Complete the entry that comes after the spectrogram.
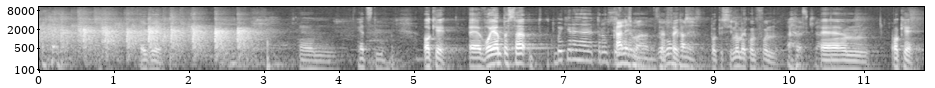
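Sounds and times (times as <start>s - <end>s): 
laughter: 0.0s - 0.6s, 10.0s - 10.6s
applause: 0.0s - 3.2s
speech: 1.4s - 1.9s, 4.3s - 11.7s.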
